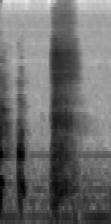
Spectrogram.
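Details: Sneeze triggered by a feather tickling inside the nose for the first time, after trying hard to hold it back: a brief voiced catch of breath, then one sharp sneeze, with a steady faint room hum.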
